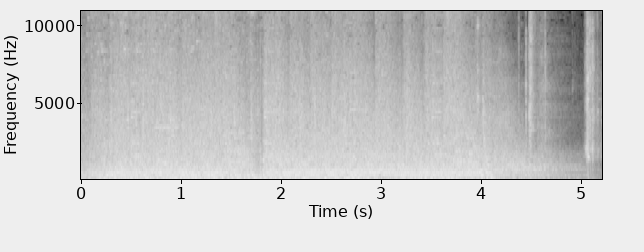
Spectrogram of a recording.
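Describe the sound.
Loud, rapid gunfire in a violent shootout, a dense, continuous burst of shots that runs for about four seconds and then cuts off abruptly.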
